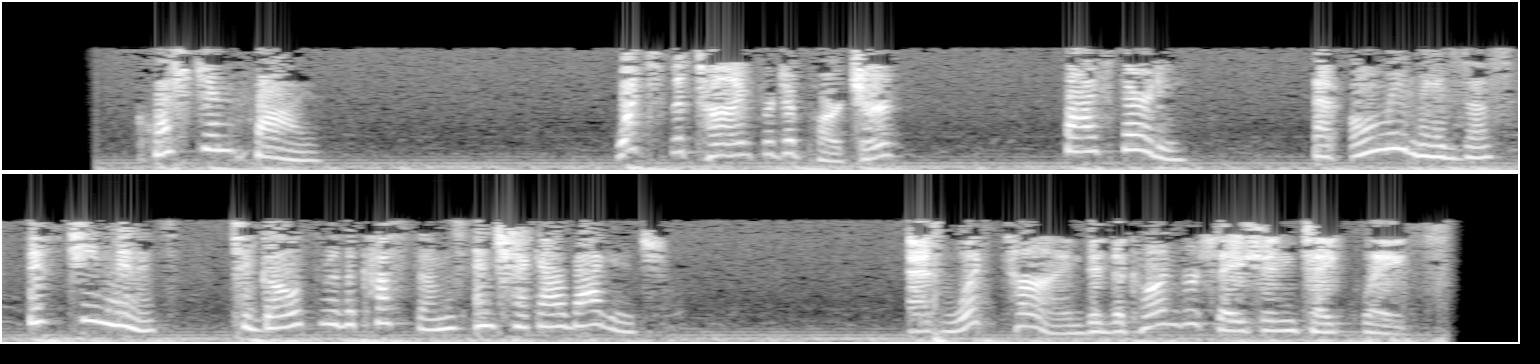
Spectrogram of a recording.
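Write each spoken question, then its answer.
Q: At what time did the conversation take place?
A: 5:15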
